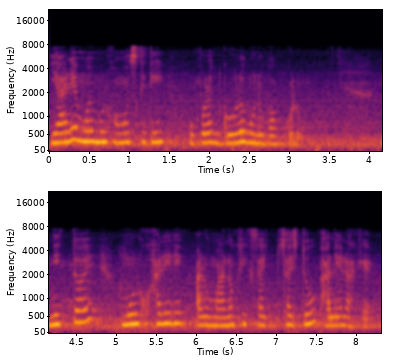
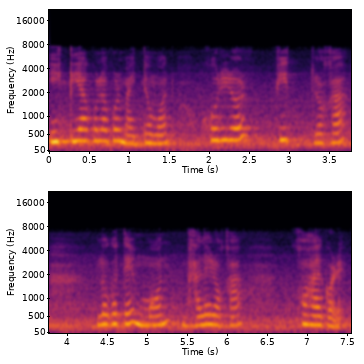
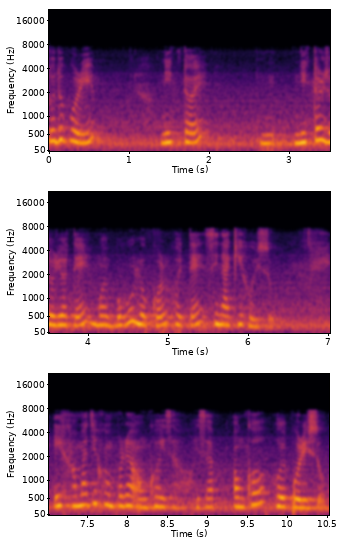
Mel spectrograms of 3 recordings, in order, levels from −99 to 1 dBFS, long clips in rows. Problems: none marked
